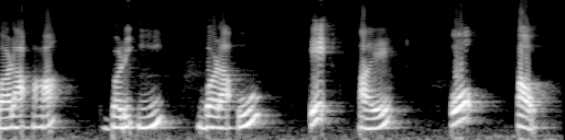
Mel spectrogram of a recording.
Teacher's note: ऐसे स्वर जिनका उच्चारण करने में ह्रस्व स्वर से अधिक समय, लगभग 2 गुना समय लगे, वो कहलाते हैं दीर्घ स्वर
